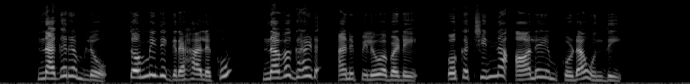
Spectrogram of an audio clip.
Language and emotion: Telugu, neutral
